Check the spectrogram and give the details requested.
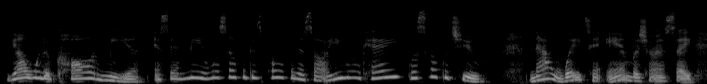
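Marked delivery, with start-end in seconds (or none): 1.8-4.9 higher, concerned friend voice; lightly voiced sympathetic friend; mock caring check-in. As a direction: sound like a worried friend calling. How they should have asked.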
